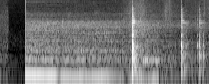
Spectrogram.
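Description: Cooked noodles being stirred together with a freshly whipped carbonara sauce in a pan, a steady low churning with a few sharper scraping knocks toward the end, no voices.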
